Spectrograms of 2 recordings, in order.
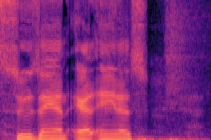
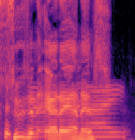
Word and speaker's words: Susanne Atanus: name it just says suzan at anus doesn't excuse me don't mispronounce my name it's Susan Anis suzanis a Tannis thinks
